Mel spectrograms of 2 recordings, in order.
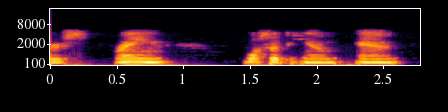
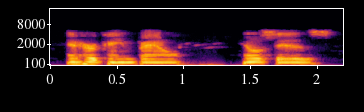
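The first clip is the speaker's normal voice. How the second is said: ordinary delivery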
